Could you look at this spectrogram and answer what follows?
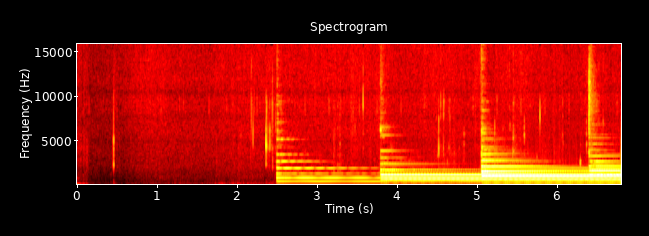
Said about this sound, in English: So that's tubular bells. It literally looked like the tailpipe of a car, basically. Perfectly put. Yeah, yeah. That's exactly it. Different sizes.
